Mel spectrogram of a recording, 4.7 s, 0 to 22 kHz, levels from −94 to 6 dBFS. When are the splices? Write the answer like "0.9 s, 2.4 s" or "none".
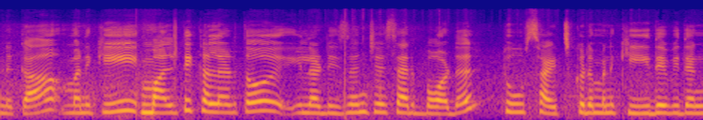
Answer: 0.9 s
